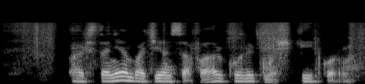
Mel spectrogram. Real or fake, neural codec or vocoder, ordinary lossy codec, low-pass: fake; codec, 16 kHz in and 24 kHz out, 1 kbps, XY-Tokenizer; MP3, 64 kbps; 7.2 kHz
